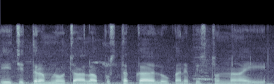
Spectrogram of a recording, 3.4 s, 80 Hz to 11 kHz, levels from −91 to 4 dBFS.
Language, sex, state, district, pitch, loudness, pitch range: Telugu, male, Telangana, Hyderabad, 115 Hz, -18 LUFS, 100-120 Hz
